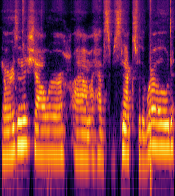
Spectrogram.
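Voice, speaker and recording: A woman narrating a travel vlog in a bubbly, giggly, excited way. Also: lowish voice, normal speed. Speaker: vlogger.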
